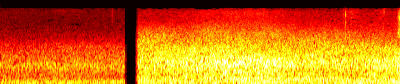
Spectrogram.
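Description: Steady rushing traffic noise from a dual carriageway, coming in after a short break in the sound about a second in. Before the break there is a quieter road background with a low hum.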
